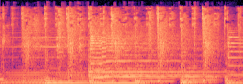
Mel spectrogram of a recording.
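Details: Loud strummed guitar music with a deep bass line; no animal sounds can be heard.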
